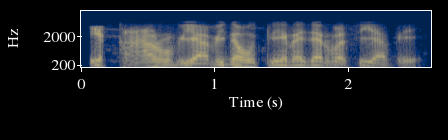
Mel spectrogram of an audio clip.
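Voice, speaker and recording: Man acting evasive garage customer, needling, nonchalant, deeper voice, comedy phone call, dull close recording. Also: steady tone, normal speed, no room sound, lightly acted. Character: cheeky, evasive male garage customer dodging payment. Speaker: performer in a scripted comedy call.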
